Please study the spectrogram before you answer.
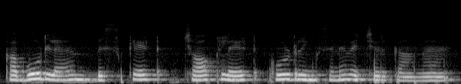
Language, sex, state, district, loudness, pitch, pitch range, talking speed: Tamil, female, Tamil Nadu, Nilgiris, -17 LUFS, 215 Hz, 200-220 Hz, 80 wpm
